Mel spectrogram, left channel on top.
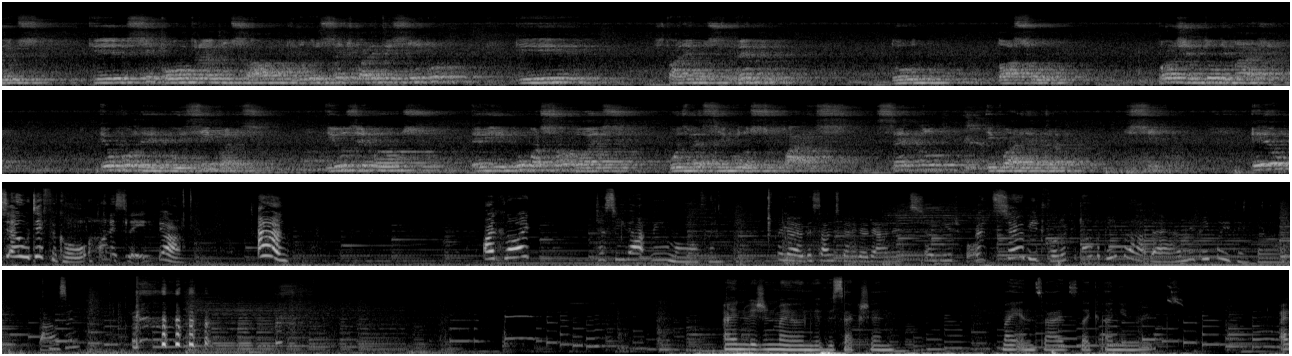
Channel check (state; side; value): different; both; correlation 0.00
